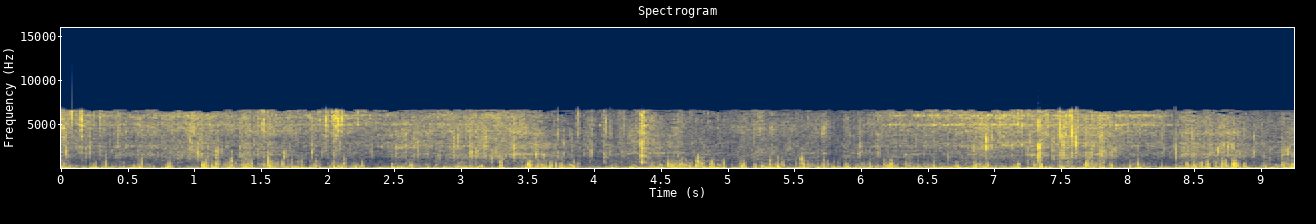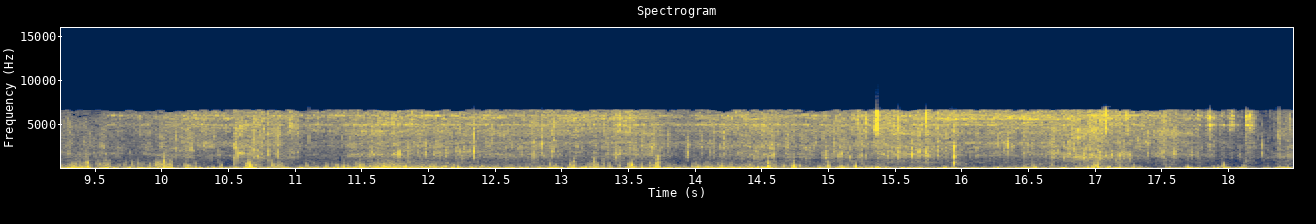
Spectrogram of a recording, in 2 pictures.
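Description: Wind rumbles loudly against a close microphone.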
